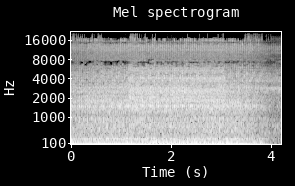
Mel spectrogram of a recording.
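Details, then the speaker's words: Isuzu 1.9 diesel idling: steady airy turbo-like whoosh over the diesel knock, not turbo damage but a faulty EVRV vacuum control valve. "ถ้ามีเสียงนี้ขึ้นมาเนี่ยอย่าไปมองว่าเทอร์โบเสียหายอืเพมันจะดังอยู่บวเถเถเทอร์โบเนี่ยถ้าเสียงเนี้ยนะครับแต่ตัวเนี้ยมันดังเกี่ยวกับชุดควบคุมแกัมสูญอากาศ"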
